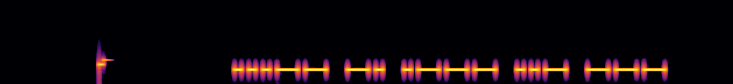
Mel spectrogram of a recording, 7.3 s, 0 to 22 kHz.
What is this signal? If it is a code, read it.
Morse code, heard as a keyed tone, about 17 wpm, 700 Hz. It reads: 3NJUO
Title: Code Groups - 5 Letter:Numbers - 17wpm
